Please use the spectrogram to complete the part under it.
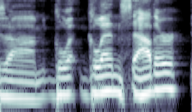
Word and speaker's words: Sather: And I think the guy's name was Glenn Sather.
